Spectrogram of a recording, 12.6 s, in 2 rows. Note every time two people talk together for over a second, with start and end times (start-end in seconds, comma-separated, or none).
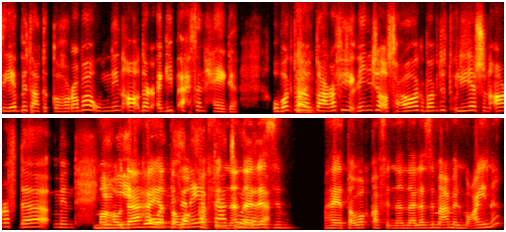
7.5-9.6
